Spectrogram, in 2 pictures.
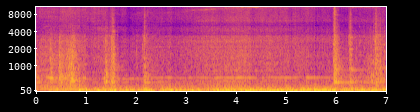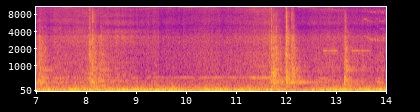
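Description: Komatsu PC210 hydraulic excavator's diesel engine running under load with a deep rumble and a steady whine through the first half, punctuated every few seconds by sharp metallic clanks and knocks as the bucket works rock.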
